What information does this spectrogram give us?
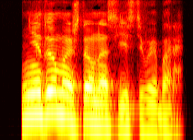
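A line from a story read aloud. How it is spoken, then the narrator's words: Sigh. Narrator (Russian): вздохнул Остряк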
